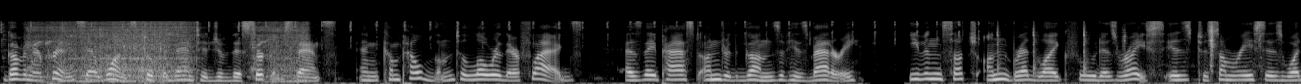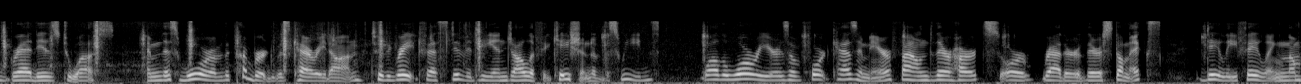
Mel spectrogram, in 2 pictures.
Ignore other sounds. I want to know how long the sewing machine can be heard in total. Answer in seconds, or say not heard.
3 s.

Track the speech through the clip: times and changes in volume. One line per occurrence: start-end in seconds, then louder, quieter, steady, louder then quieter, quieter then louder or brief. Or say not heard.
0.0-25.9 steady.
